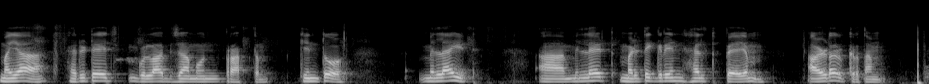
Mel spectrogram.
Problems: background sounds at intervals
